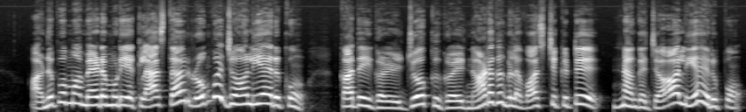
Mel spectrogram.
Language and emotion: Tamil, happy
